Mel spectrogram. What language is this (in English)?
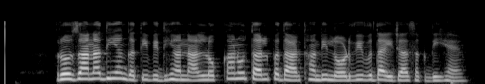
Punjabi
